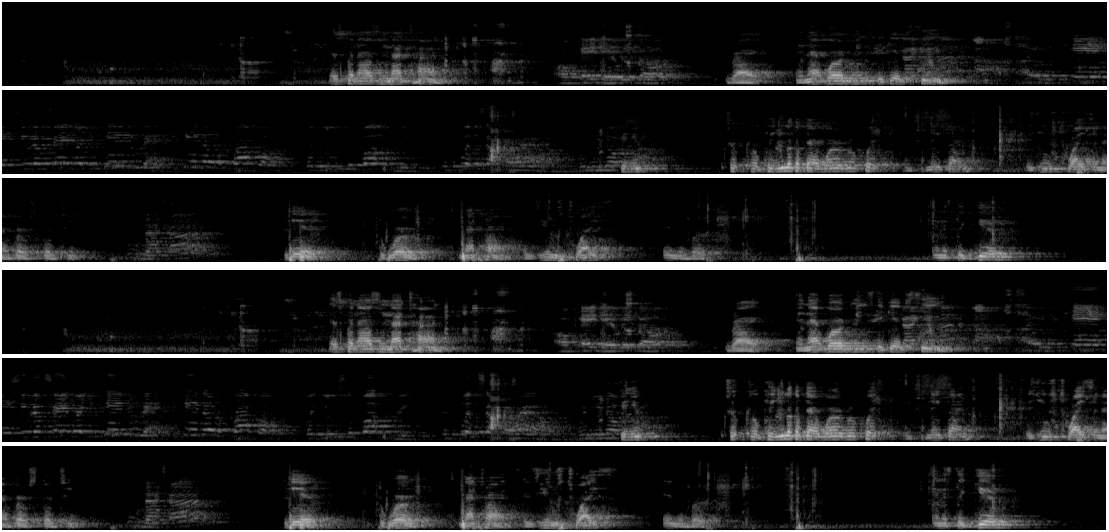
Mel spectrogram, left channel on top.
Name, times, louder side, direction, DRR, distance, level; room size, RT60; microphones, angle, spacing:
voice 1, 0.6-2.2 2.4-2.6 3.0-3.5 4.9-5.1 9.7-10.3 15.9-16.0 18.8-18.9 19.7-19.8 20.2-20.6 21.0-21.7 24.9-25.2 25.8-25.9 27.6-27.8 29.0-29.6 29.9-30.1 31.3-31.5, right 1 dB, 5° right, 2 dB, 1.0 m, -41 dB
voice 2, 3.3-4.5 7.2-7.6 7.9-9.5 17.2-17.4 18.3-19.8 20.1-20.7 21.4-22.9 24.9-25.2 25.9-26.3 26.7-28.1 28.7-29.2 31.4-32.2, right 2 dB, 80° right, 6 dB, 1.5 m, -30 dB
voice 3, 5.5-6.7 8.5-13.8 14.1-15.2 15.4-17.5 23.3-24.2, right 2 dB, 25° right, 2 dB, 8.0 m, -47 dB
27.0 x 18.5 x 6.4 m, 0.83 s
head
